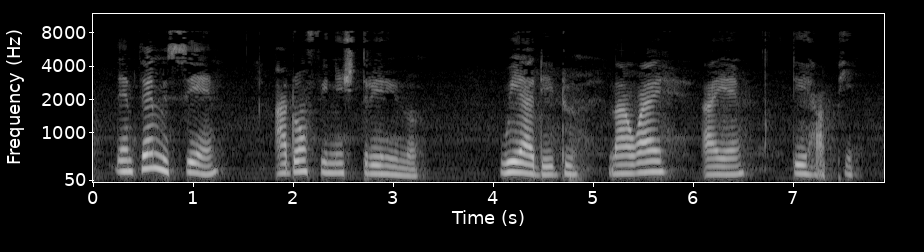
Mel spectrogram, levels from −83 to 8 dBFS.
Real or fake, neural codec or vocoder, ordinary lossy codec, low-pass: real; none; MP3, 32 kbps; 10.8 kHz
